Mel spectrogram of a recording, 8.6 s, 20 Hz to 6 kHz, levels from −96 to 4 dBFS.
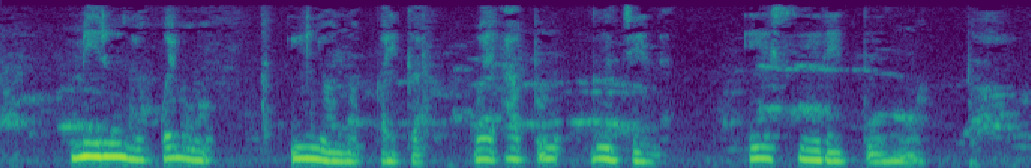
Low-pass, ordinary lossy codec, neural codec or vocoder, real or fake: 5.4 kHz; MP3, 32 kbps; none; real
